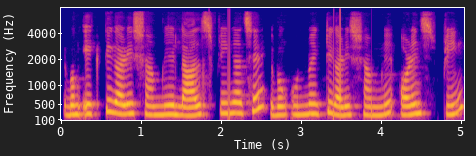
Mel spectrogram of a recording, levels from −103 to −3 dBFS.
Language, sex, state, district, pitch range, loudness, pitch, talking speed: Bengali, female, West Bengal, Jhargram, 230-260 Hz, -21 LUFS, 240 Hz, 180 wpm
